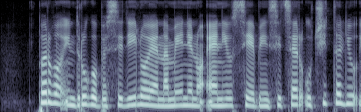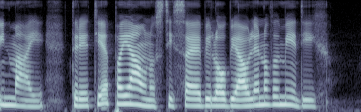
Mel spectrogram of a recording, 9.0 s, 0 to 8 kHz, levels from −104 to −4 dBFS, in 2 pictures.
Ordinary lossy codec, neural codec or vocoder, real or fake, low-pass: none; none; real; none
